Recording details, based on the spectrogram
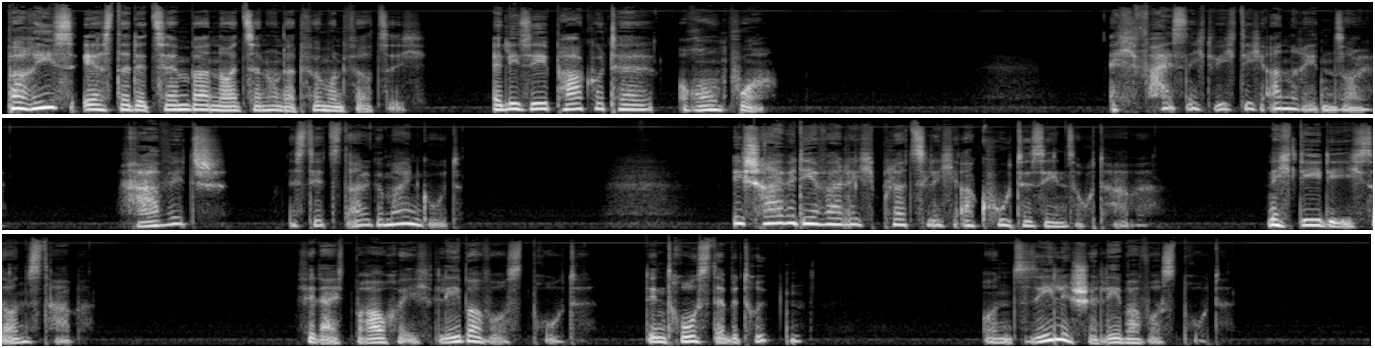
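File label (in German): acting, Sanft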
